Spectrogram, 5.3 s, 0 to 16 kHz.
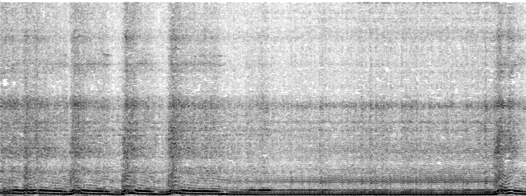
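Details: Picco P3T DLC nitro engine with about 10 gallons through it, new bearings and conrod, crank wear, sleeve damaged by homemade reaming, and block damage. It blips sharply, then holds a high, buzzy idle that isn't clean. Rough idle, though temperature is good.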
